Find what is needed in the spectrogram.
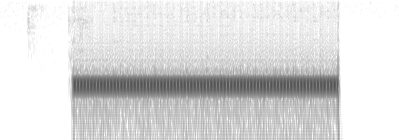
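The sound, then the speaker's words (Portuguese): Ringback tone of a telephone call that goes unanswered: one steady, loud, unbroken tone lasting about two seconds, with silence before and after. “Só que ninguém atende. Tô ligando pra...”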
